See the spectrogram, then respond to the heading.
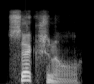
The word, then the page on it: sectional: British English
